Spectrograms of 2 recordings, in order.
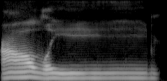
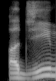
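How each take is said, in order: First: The middle consonant is a z sound. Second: The middle consonant is a j sound. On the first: The speaker calls it right. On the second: The speaker calls it wrong. "अजीम नहीं है"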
